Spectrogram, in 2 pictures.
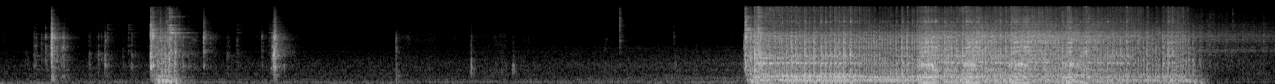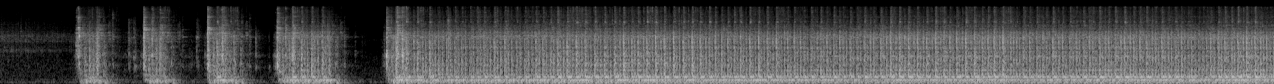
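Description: Chinese motocross bike engine cranked several times with brief bursts, then catching and running steadily at a loud, fast idle without choke, close up, with a few short revs in between.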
